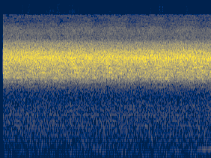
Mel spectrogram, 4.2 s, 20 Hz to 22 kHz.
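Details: Summer cicadas chorusing on a Chicago street on a cloudy August evening in 2010: a dense, steady, high-pitched shrill buzz holding without a break, with a faint low hum underneath.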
